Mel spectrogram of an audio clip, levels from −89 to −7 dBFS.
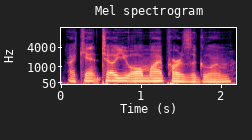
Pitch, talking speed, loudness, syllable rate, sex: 120 Hz, 275 wpm, -15 LUFS, 5.0 syllables/s, male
